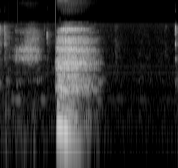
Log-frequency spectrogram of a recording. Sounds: Sigh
